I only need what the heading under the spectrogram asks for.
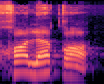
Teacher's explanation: Bu qaf hərfinin məxrəci dilin sonu və dilçəyin başlanğıcındadır. Xaləqani dedikdə qaf və kəf hərflərinin hibridi şəklində deməliyik.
